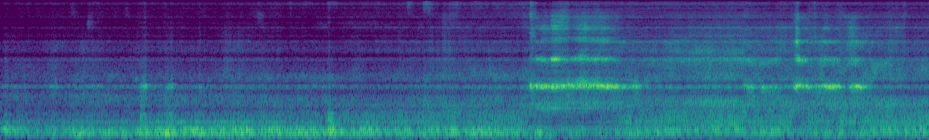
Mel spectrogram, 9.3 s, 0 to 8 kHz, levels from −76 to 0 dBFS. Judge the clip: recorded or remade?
remade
